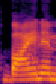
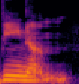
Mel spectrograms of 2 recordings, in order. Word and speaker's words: Vinum: how to pronounce well it's it's the Latin word for wine so technically you know it's aage so you I I've heard both vinum and Venom actually so vinm Collective is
